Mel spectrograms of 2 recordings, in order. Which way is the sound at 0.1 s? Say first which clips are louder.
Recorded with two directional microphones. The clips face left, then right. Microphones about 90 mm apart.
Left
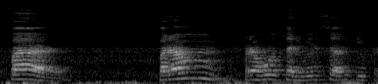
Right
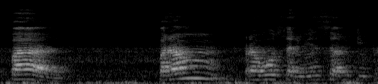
Right 2 dB; 35° left (ahead or behind).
